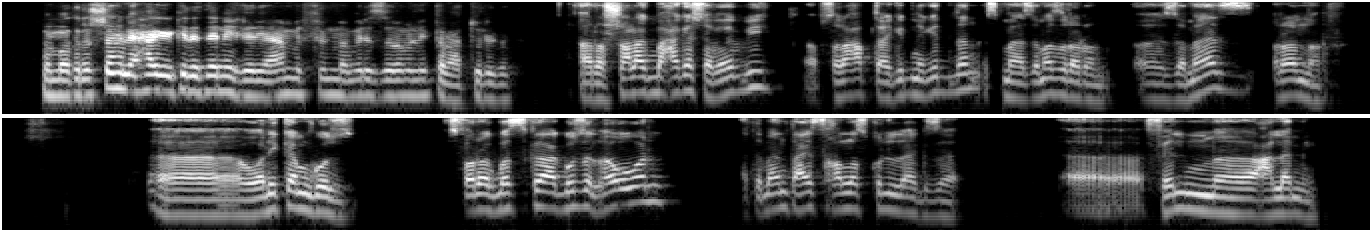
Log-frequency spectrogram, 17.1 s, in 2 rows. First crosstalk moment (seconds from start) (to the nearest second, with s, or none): none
